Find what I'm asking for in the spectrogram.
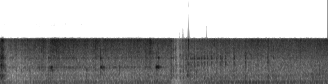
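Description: Onions and mushrooms fry in a pan for a morning omelet, a continuous close sizzle with brief stirring scrapes and a short dip midway, no talking.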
